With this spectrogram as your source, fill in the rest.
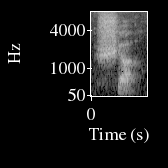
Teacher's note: This is different than English. This is actually cerebral. You touch the tongue up to the palate, the front of the hard palate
